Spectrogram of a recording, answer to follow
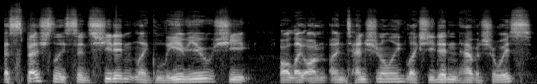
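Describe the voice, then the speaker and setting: This gamer has a lowish voice with a sharp tone, speaking at normal speed in a dry recording. He reacts casually and candidly, full of slang, as he plays, with game music running behind him.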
